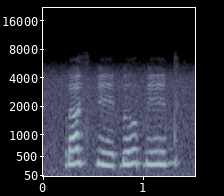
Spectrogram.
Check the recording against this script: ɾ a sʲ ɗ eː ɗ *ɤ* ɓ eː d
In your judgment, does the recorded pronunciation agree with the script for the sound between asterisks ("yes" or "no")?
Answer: yes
